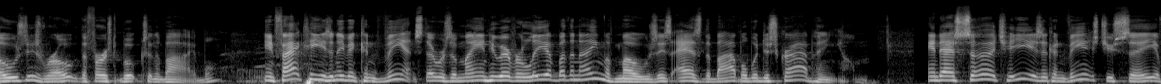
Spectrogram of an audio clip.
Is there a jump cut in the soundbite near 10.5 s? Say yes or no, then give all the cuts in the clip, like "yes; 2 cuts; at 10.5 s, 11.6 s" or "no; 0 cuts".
yes; 2 cuts; at 9.1 s, 10.5 s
